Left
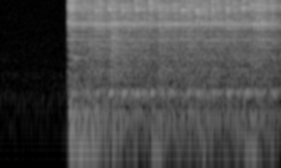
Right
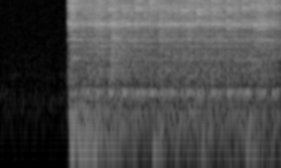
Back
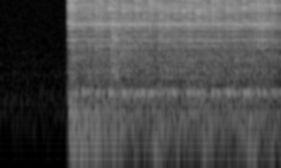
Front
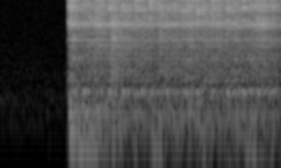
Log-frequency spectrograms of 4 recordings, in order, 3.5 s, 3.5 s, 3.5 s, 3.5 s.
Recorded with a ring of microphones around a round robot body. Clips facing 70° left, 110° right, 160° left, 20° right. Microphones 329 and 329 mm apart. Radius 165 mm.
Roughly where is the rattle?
Left.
